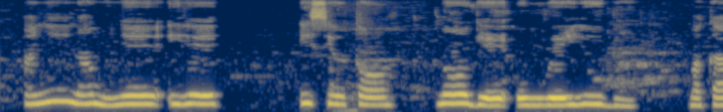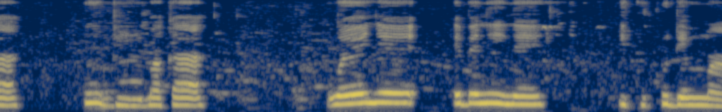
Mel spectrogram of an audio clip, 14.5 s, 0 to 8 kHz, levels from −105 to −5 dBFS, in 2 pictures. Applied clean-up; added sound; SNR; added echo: classical method Wiener filter.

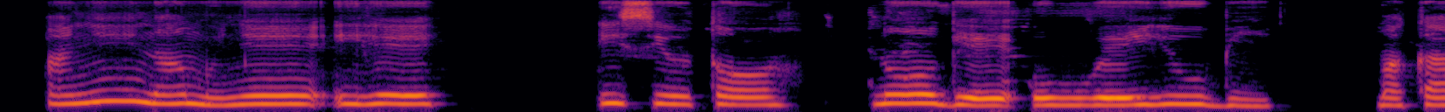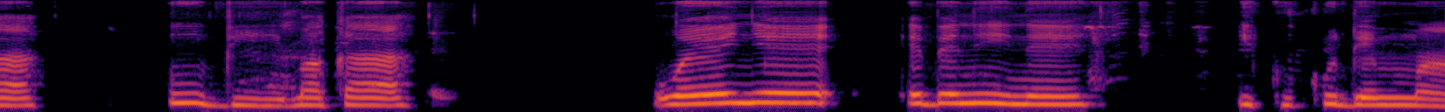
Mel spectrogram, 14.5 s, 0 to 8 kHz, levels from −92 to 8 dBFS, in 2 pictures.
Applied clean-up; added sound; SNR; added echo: none; none; none; none.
